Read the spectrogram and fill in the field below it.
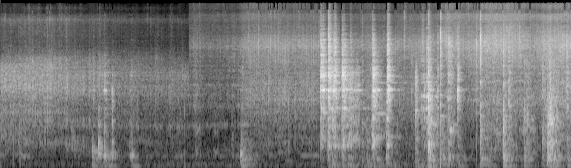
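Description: Taro stolons with shrimp frying in a pan, a steady close sizzle that rises sharply midway, with intermittent scraping and stirring clatters and a few light utensil clinks.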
